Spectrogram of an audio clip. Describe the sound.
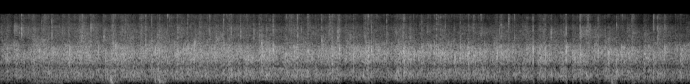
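An audience applauds to thank a speaker after a talk, a steady, even wash of many hands clapping that carries on without a break.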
